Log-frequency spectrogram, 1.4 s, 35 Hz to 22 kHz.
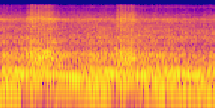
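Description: A Kawasaki Ninja 250 motorcycle on its stock exhaust revs loud and close, its engine rising and falling in a brief burst of throttle.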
